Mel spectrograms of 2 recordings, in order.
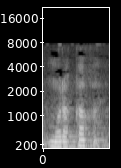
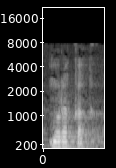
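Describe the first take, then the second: No difference in how they are said.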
